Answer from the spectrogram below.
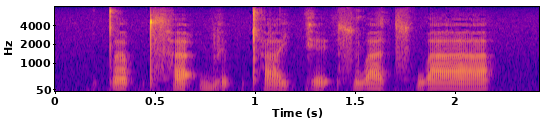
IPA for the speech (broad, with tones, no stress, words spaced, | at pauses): t̪ã˦p̚t͡sʰa˦ʔ be˨p̚t̪ʰa˨˩jke˨ʔswa˦ t͡sʰwa˦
